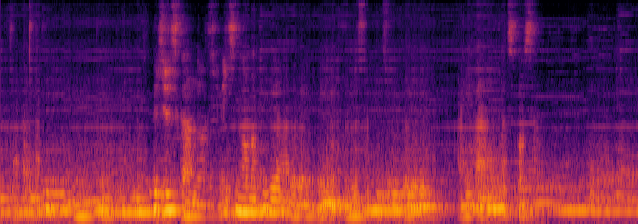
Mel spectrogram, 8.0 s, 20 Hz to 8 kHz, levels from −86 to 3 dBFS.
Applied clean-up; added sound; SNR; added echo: neural separator model SepFormer DNS4.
